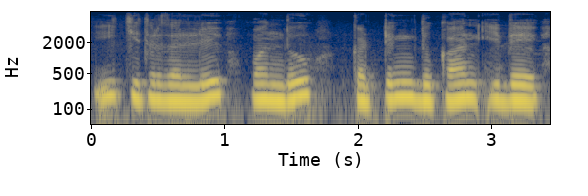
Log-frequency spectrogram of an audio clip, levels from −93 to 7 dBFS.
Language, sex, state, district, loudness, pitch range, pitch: Kannada, male, Karnataka, Bidar, -12 LUFS, 150-170 Hz, 160 Hz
